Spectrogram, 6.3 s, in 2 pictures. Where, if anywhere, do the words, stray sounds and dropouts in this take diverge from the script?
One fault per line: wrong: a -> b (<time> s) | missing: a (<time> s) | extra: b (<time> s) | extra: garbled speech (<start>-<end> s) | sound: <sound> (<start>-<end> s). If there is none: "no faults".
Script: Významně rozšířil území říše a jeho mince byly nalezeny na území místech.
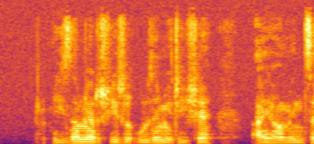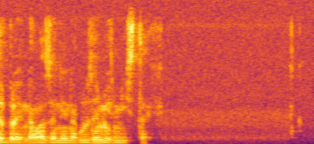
no faults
